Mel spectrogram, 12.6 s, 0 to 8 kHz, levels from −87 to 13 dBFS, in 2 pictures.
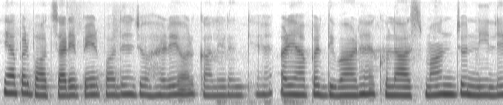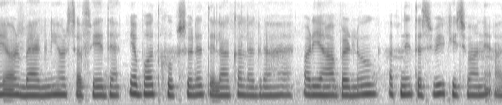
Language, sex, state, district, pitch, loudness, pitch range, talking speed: Hindi, female, Bihar, Araria, 210 Hz, -26 LUFS, 200-220 Hz, 215 wpm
